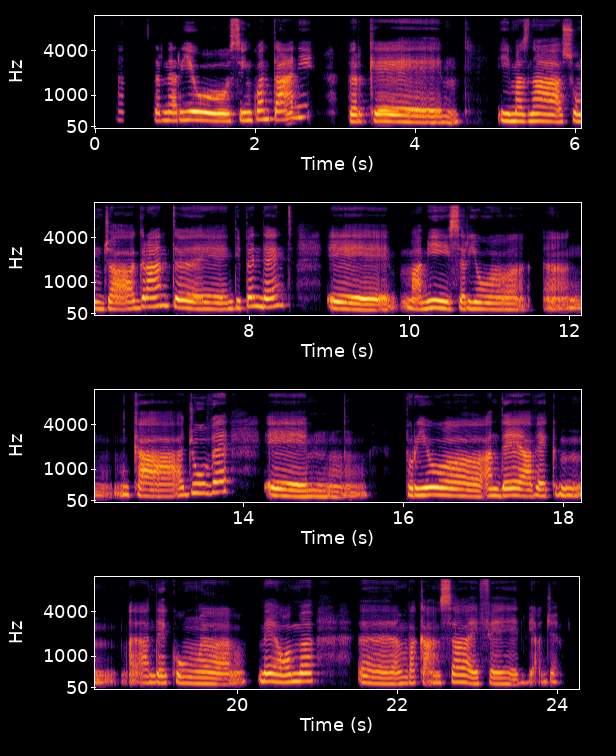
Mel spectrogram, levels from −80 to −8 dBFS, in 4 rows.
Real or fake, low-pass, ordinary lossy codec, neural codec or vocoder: real; 10.8 kHz; none; none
